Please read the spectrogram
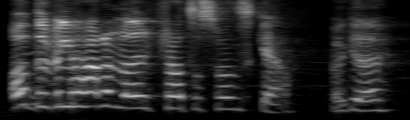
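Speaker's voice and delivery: quick, bright Swedish greeting; speaking Swedish. Shown as a demonstration. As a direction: show off your Swedish, fast. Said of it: "listen to you speaking Swedish".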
